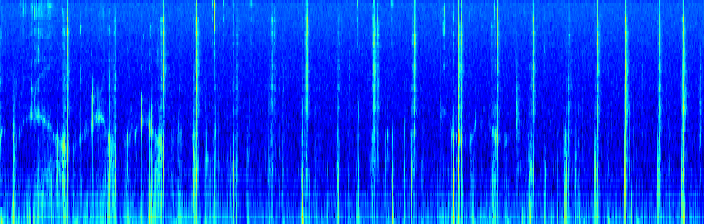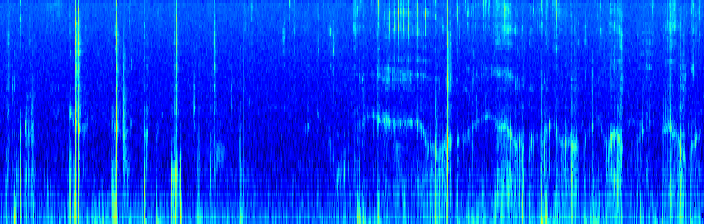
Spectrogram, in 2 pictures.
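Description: Close-miked chewing of a strawberry decorated with whipped cream: wet, irregular mouth clicks and soft crunches as the fruit is bitten and chewed.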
